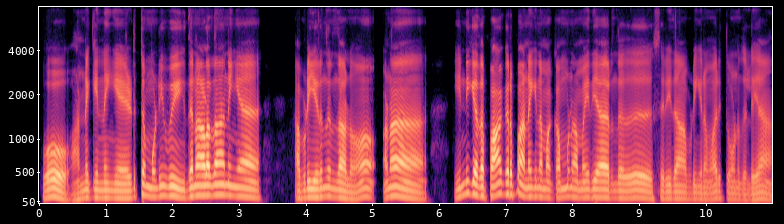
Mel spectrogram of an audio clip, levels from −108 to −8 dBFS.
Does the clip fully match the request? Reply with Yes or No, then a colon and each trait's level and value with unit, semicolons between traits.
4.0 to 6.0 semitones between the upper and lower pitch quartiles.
Yes: average, 4.7 semitones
